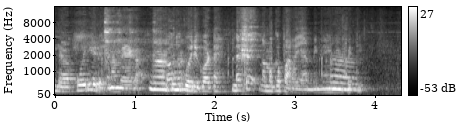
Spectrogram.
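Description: A ladle clinking and scraping against an aluminium cooking pot while it stirs, with a few sharp clinks, under a woman's steady talking.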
